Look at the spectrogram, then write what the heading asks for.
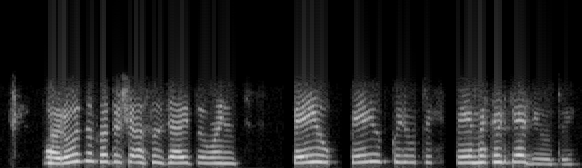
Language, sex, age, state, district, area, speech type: Kashmiri, male, 18-30, Jammu and Kashmir, Kupwara, rural, conversation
